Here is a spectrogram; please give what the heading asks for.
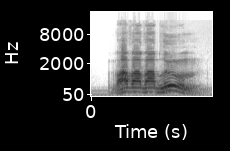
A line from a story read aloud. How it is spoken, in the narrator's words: Caitlin shouts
